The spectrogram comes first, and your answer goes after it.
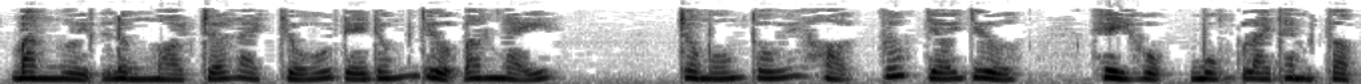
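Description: A woman reading a novel aloud as the narrator, in a measured, even way. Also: medium pitch, a little hiss or hum. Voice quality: very husky. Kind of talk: scripted audiobook narration. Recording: dull, dry lo-fi recording.

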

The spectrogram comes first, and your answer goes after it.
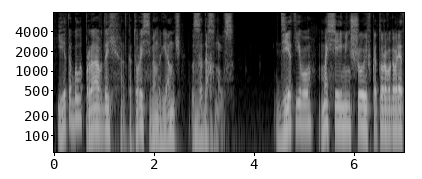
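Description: A man narrating an audiobook in a dramatic, expressive storytelling manner on a close studio mic. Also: medium pitch, no echo.

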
